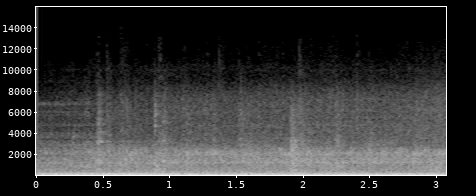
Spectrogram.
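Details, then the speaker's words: Military M1009 CUCV (Chevy K5 Blazer) diesel revived after over two decades sitting, warmed up after running a while: deep even rumble at steady idle with no knocks or misses; normal idle. "well she's been running for a while and she's running great"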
